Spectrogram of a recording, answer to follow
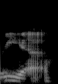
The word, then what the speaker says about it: Palarea: Hermione moment here, trying to make sure I pronounced your name right. This is Rich. Is it Palarea or You've got it. Palarea?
